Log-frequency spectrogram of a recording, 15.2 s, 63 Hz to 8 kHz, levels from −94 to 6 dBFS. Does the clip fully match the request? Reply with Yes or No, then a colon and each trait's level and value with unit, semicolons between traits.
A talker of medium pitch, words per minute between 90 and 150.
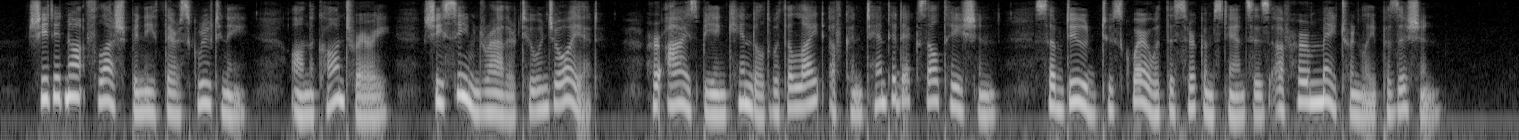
Yes: medium, 180 Hz; average, 140 wpm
